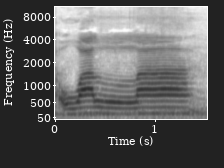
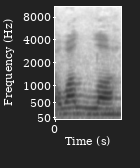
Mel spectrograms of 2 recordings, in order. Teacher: lafaz Allahnya itu kita tebalkan, kita baca tabkhim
